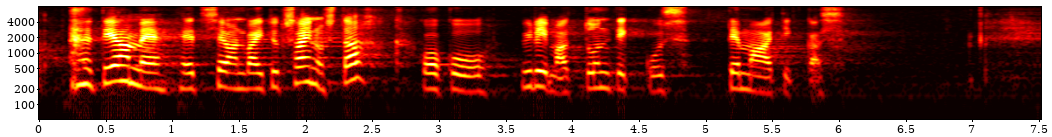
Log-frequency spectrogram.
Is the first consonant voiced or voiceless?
voiceless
